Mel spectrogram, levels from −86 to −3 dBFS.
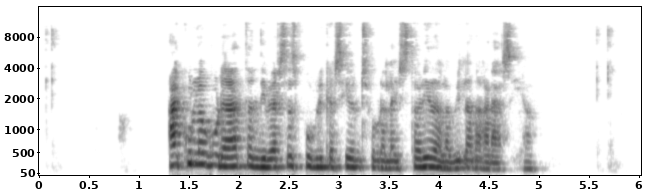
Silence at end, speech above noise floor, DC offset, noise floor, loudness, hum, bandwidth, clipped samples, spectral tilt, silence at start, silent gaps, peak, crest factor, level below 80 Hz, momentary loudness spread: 1.05 s; over 66 dB; under 0.1%; under -90 dBFS; -25 LUFS; none; 11.5 kHz; under 0.1%; -6 dB/octave; 1.3 s; none; -4 dBFS; 22 dB; -70 dBFS; 11 LU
